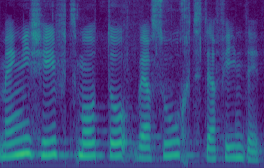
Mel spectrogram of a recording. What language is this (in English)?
Swiss German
